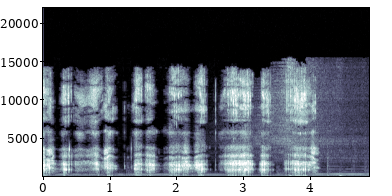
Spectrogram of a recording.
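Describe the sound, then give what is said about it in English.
A voice imitates the creaking, knee-popping noise a creature made as it walked, with a rapid series of rough, strained bursts, about eight in a row, fairly loud, with brief gaps between them and no talking. “He's like, and then we heard this creaking noise. Like when this thing walked, it was like, it sounded like somebody's knees popping.”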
